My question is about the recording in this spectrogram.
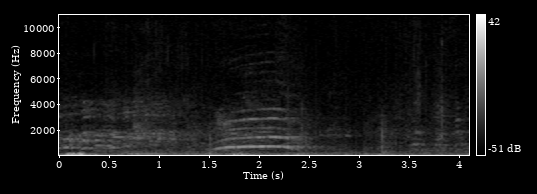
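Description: A low thump, then a short high-pitched vocal sound that rises and falls, over quiet room noise.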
